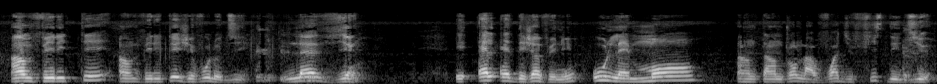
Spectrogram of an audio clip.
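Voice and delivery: slow, loud solemn recitation of the verse; preaching scripture. Acted. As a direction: proclaim the verse slowly to the congregation.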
